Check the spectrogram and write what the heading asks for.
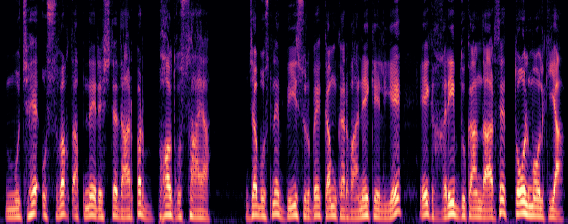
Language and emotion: Urdu, angry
